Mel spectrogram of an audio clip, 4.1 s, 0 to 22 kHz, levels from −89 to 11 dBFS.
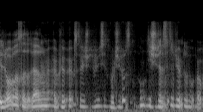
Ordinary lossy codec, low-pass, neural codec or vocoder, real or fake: Opus, 64 kbps; 9.9 kHz; autoencoder, 22.05 kHz, a latent of 192 numbers a frame, VITS, trained on many speakers; fake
